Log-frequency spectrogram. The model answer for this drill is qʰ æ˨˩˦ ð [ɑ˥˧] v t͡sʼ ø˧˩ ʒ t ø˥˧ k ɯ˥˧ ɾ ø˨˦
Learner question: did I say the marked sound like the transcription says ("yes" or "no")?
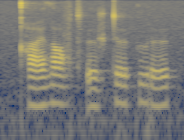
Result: yes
